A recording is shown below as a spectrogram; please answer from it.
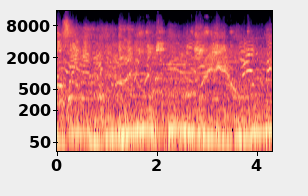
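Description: Fairground crowd shouting and screaming, children's voices among them, over loud music with a heavy bass.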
